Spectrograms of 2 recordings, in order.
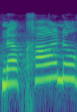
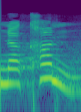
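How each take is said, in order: First: A full vowel is sounded after the final n. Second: The word ends on a bare n without vowel. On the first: The speaker calls it wrong. "নখানও হবে না" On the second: The speaker calls it right. "হসন্ত থাকা মানে ওই অক্ষরের সাথে যেই স্বরবর্ণটা আছে সেটার উচ্চারণ হবে না"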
